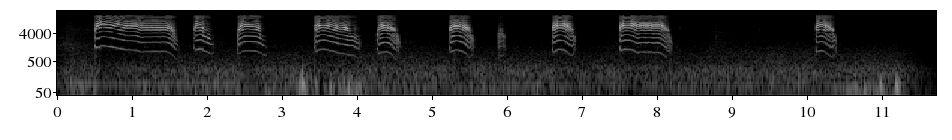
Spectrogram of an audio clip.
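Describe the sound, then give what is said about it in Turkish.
A desert rain frog, 4 to 6 centimetres long, gives about ten loud, high squeaks in an irregular series, each a short, shrill, harmonic squeal that drops in pitch, like a squeezed rubber toy, with no talking. “üzerine basılmış bir oyuncak gibi değil mi? Ee, çöl yağmur kurbağaları deniz ile kum tepeciklerinin arasında kalan dar bir alanda yaşıyor.”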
